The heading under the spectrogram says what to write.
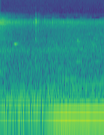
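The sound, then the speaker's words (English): A car engine rumbles low and steady from inside the vehicle, swelling louder about halfway through as if accelerating. No one speaks. “In the car.”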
